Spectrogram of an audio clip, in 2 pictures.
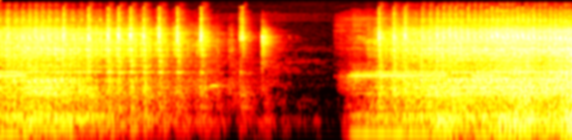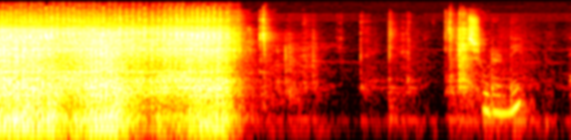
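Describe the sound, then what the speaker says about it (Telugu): Sewing machine stitching a princess-cut blouse, a short burst of running stitches followed by a longer steady run of about four seconds, close and loud, with a brief quieter whir near the end. "మనం పైనుండి స్టిచ్ అనేది వేసుకోవాలి."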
